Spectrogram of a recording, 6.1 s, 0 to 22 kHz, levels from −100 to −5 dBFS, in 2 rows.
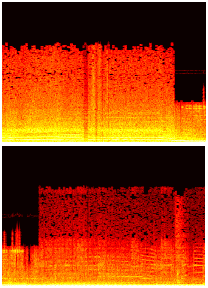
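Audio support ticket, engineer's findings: Loose connector crackle, 1.35 to 1.61 s: irregular burst of scratchy crackle. Probable worn or dirty contact making and breaking as it moves, chopping the signal.

Bluetooth SBC bit pool drop, 2.58 to 3.62 s: treble dulls and gritty noise rises, then clears. Consistent with the SBC bit pool falling from 31 to 8, around 66 kbps, starving the upper sub-bands.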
